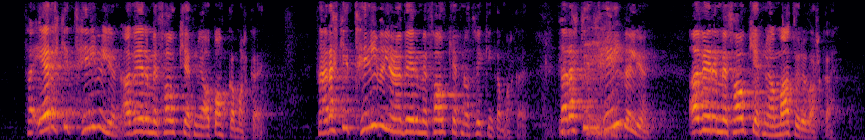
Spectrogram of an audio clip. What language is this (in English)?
Icelandic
